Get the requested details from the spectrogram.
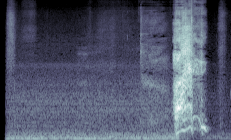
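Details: sneeze A faint breath in, then one sharp, explosive sneeze with a voiced tail, against quiet room noise; part of a girl's sneezing fit after a COVID test, possibly allergies.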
